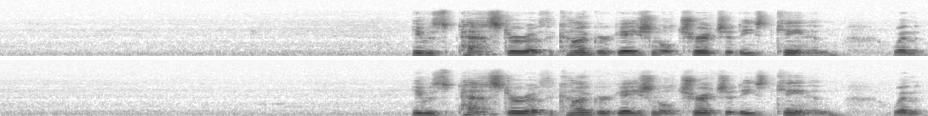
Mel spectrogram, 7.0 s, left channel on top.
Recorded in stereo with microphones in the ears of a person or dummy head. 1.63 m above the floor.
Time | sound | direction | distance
3.1 | a man speaking | centre (ahead or behind) | 0.6 m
